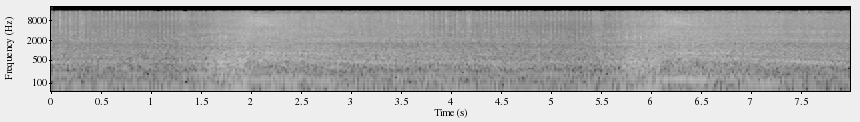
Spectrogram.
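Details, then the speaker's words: Renault/Dacia TCe 1.0 (H4D) turbo petrol engine idling after injection ECU reprogramming: steady idle with light hiss and gentle swells; the metallic ratcheting from the turbo wastegate rod is greatly reduced, almost gone. "Podemos oír que el ruido metálico de Carracas se reduce notablemente y casi desaparece."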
